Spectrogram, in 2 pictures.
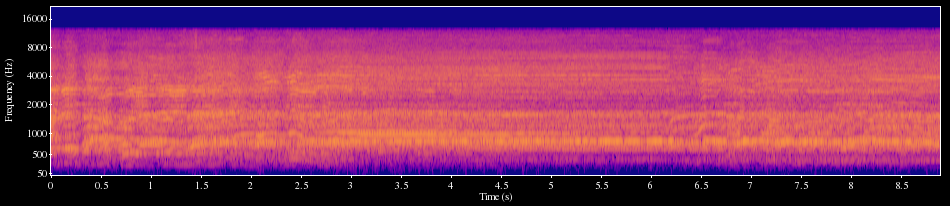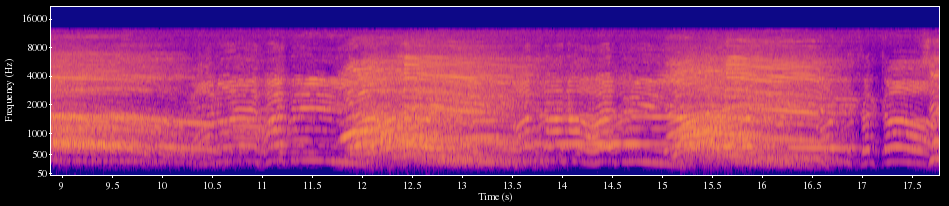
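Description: A man sings a devotional chant loudly through a loudspeaker.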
